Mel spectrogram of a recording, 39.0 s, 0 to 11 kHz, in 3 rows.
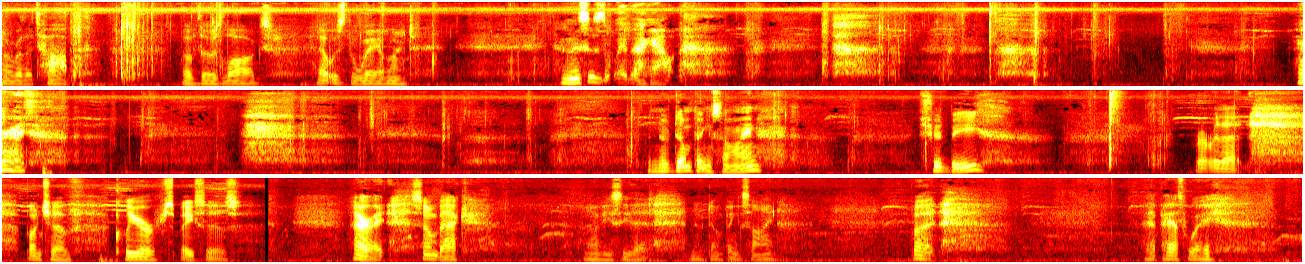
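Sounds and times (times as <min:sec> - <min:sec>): footsteps on dry leaves: 0:00.0 - 0:12.7, 0:15.8 - 0:19.6, 0:23.8 - 0:24.9.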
